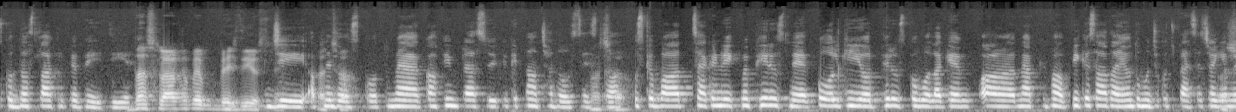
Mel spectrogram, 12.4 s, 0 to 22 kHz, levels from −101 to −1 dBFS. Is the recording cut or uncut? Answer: uncut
